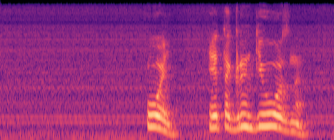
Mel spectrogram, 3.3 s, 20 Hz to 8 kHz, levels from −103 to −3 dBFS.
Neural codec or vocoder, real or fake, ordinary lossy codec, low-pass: none; real; none; 7.2 kHz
